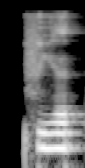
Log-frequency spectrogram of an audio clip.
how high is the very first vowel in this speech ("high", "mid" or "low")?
high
